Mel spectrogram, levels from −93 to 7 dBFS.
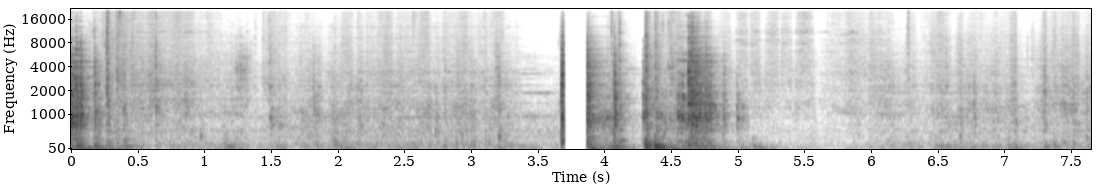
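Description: Everyday sound cuts to silence from 3.70 to 3.87 s, a gap of about 174 ms, then carries on: a playback stall, likely the player running short of data.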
